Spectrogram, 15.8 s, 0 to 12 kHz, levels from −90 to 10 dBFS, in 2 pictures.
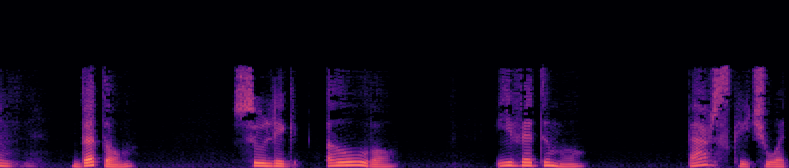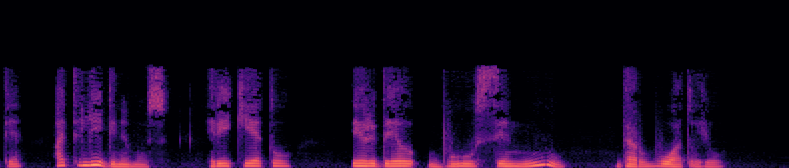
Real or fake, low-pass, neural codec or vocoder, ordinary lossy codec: fake; 7.2 kHz; codec, 16 kHz, about 1 kbps, DyCAST, with the encoder's durations; MP3, 32 kbps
